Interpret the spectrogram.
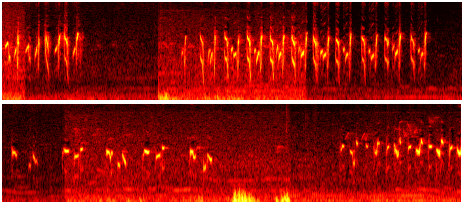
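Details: Sooty-headed bulbul song used as a lure to stimulate a caged bird to sing: bursts of bubbly, warbled notes in fast series, broken by short silences and edited cuts, with a faint low hum beneath.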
